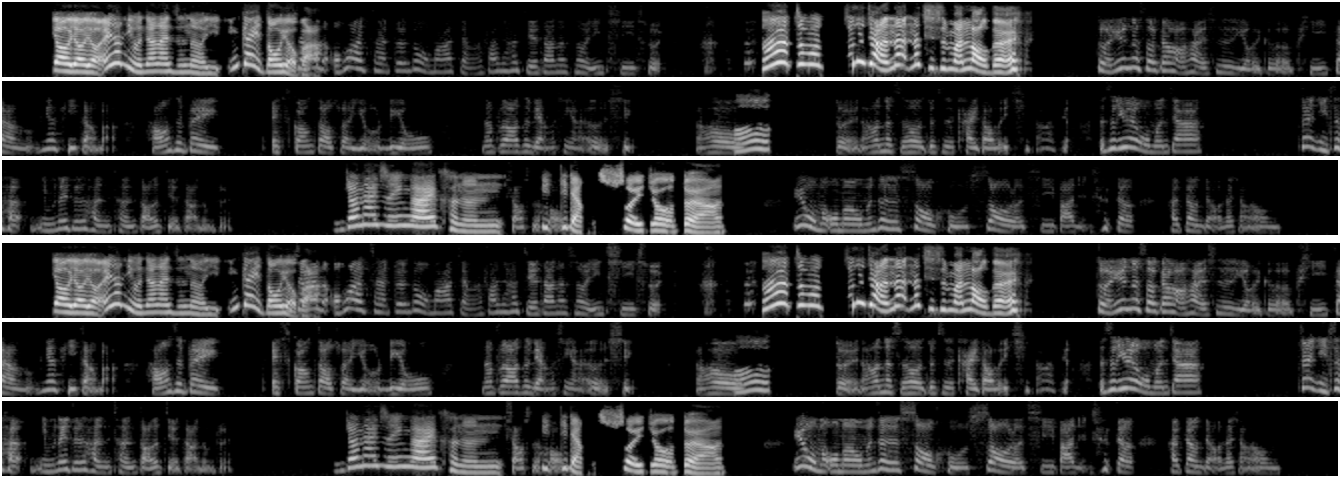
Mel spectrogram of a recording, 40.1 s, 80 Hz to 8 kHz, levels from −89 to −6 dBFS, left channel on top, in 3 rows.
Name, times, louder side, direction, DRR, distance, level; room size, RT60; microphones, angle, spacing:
voice 1, 0.5-3.1 7.6-10.2 20.7-21.1 30.2-31.8 32.4-34.0, left 4 dB, 20° left, 0.3 m, -25 dB
voice 2, 2.6-6.6 7.0-7.1 7.4-7.8 10.9-14.5 14.8-15.6 16.1-17.7 18.2-19.7 20.3-20.8 21.7-24.1 24.3-25.4 26.3-29.0 31.8-32.4 34.7-38.1 38.4-39.6, right 3 dB, 60° right, 4.7 m, -45 dB
open air
head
